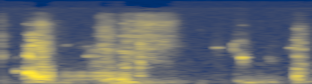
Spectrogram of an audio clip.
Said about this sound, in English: I'm chewing an M&M right now, so. How much does it take you to chew an M&M? Well, this is an almond M&M, and so there's some substance.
